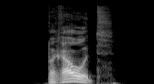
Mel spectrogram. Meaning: inflection of brauen: 1. third-person singular present 2. second-person plural present 3. plural imperative
- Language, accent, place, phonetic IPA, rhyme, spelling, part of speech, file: German, Germany, Berlin, [bʁaʊ̯t], -aʊ̯t, braut, verb, De-braut.ogg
